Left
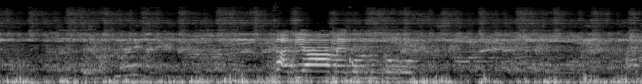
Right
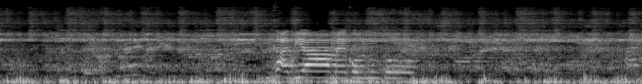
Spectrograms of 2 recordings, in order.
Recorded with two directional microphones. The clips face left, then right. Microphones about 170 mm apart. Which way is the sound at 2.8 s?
5° right (ahead or behind).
